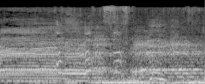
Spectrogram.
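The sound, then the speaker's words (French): Sheep bleating in a dense, continuous chorus of overlapping wavering cries, loud and steady for the whole stretch with no pause between calls. “C'est soit des vraies brebis, soit il a les meilleurs potes du monde.”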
